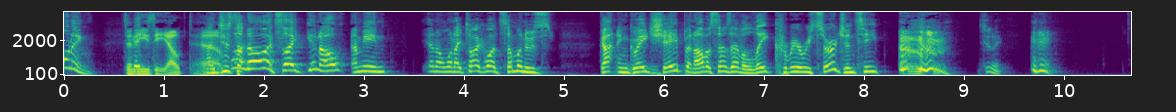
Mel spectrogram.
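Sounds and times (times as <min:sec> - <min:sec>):
speech: 0:00.0 - 0:10.0
person clearing their throat with something caught in it: 0:08.3 - 0:09.0, 0:09.6 - 0:10.1.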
